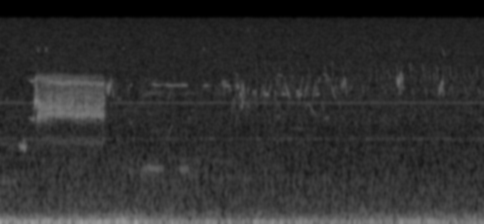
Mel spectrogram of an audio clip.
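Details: Tree swallows squabble over nest boxes at a sanctuary pond during breeding season: a harsh, buzzy note lasting under a second, then faint, scattered high chirps, over steady low rumbling noise.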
